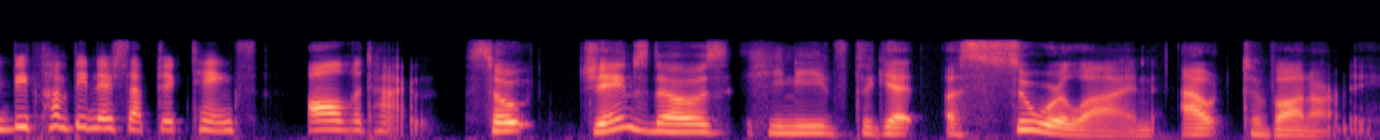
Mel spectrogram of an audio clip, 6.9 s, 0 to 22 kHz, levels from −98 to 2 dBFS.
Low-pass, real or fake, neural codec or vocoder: 7.2 kHz; fake; autoencoder, 48 kHz, 32 numbers a frame, DAC-VAE, trained on Japanese speech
